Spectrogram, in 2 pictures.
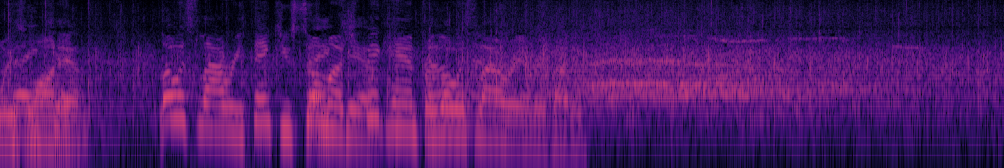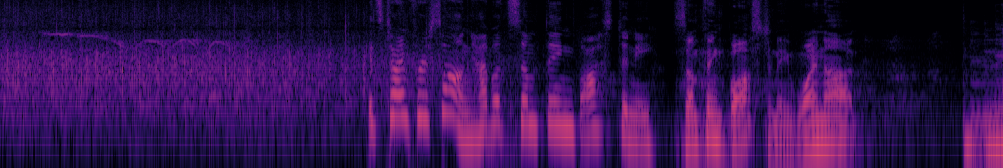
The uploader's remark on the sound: For our first-ever show on the road, we chose a city near and dear to our hearts: Boston. Taped live at the Wilbur Theatre.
